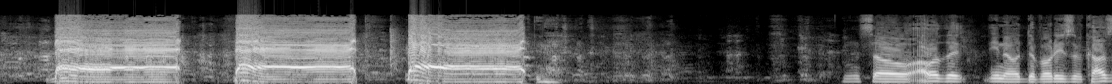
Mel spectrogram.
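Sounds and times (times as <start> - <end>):
laughter: 0.0 - 8.6
speech: 0.4 - 1.2, 8.4 - 11.1
sheep bleating: 0.5 - 5.4.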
